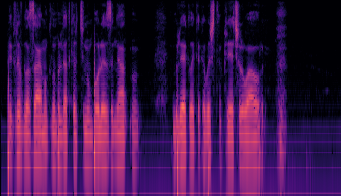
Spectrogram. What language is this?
Russian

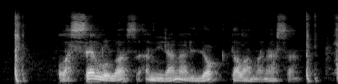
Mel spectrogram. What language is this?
Catalan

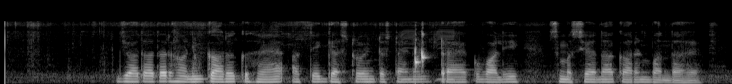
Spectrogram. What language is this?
Punjabi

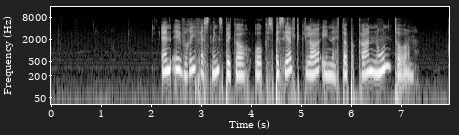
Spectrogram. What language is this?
Norwegian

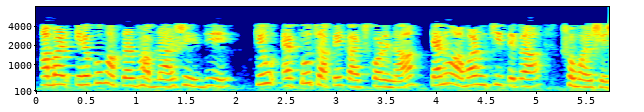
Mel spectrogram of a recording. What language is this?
Bangla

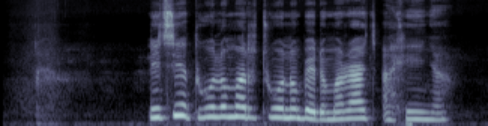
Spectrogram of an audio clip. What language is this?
Luo (Kenya and Tanzania)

